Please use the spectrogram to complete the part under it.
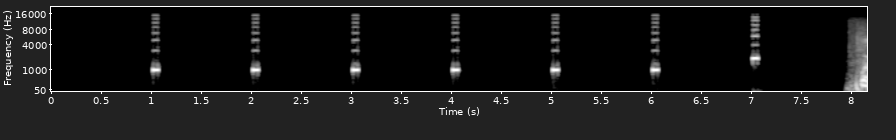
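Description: Short electronic beeps sound once a second, the last one higher.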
